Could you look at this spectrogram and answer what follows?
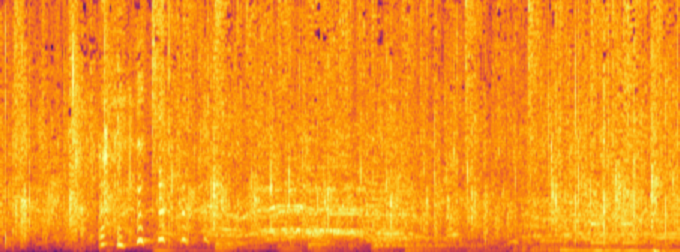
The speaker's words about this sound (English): Yes, yes. That should be applauded. Thank you.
